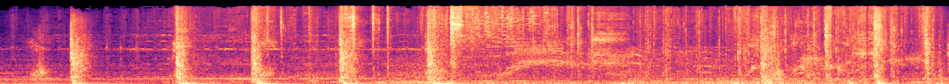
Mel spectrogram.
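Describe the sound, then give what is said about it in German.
A zombie pounds a door with a large stone, giving repeated heavy, dull thuds at a roughly steady pace. The blows stand out over a busy, noisy background, with fainter knocks continuing later. “Da beginnt einer der Zombies, mit einem großen Stein gegen die Tür zu schlagen.”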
